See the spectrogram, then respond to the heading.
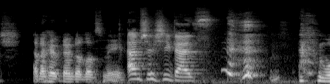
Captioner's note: laughs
